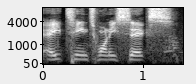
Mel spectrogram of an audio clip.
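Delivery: "Eighteen twenty-six" in a put-on English accent; mock English accent on "Eighteen twenty-six". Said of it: "let it rip".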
